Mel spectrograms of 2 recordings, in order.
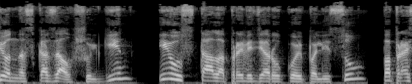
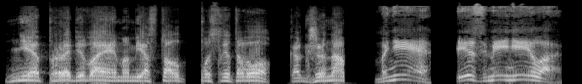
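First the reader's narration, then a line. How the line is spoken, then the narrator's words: Through clenched teeth. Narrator (Russian): процедил сквозь зубы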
